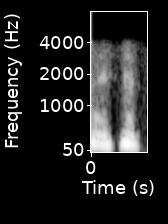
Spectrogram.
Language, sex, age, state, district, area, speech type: Bengali, female, 60+, West Bengal, Jhargram, rural, conversation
